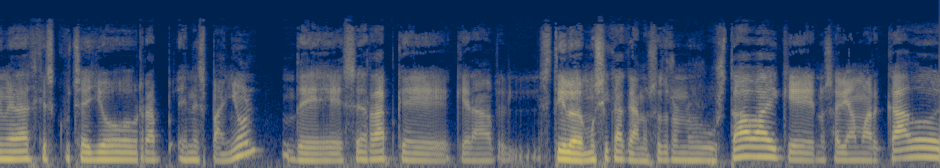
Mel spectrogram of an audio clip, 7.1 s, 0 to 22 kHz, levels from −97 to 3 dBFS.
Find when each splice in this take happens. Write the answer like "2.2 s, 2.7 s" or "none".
2.1 s, 3.7 s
